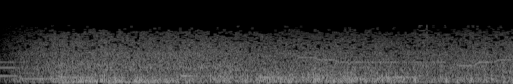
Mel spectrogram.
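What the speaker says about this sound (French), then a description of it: "Ces vagues en sont le vrai témoignage" Waves on Lake Tanganyika wash in a steady broadband roar, continuous and moderately loud with wind noise on the microphone, no voices.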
